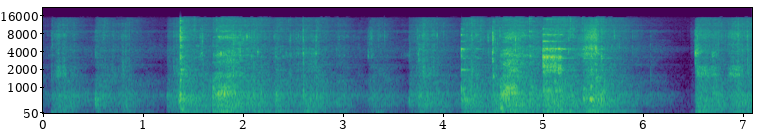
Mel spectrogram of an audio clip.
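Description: Close-miked eating sounds: a person slurping and chewing spicy instant noodles with meatballs, in several short bursts separated by brief pauses.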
